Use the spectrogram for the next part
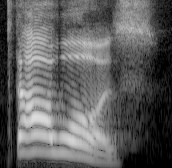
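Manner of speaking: loud, high holler; calling out. Real, not acted. Co-host cutting in on talk about Hollywood, calling out. Blurts out film name over co-host.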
